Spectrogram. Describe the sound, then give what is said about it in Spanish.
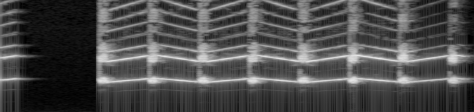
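Emergency siren played through a device's built-in loudspeaker, an emergency feature on a device that also has a depth mode for use underwater. A loud, high-pitched tone with bright harmonics follows a brief opening blip and pulses steadily about twice a second for roughly four seconds. “si damos a Sirena, bueno, pues mirar. Esto es lo que suena, ¿no? Suena mucho.”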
